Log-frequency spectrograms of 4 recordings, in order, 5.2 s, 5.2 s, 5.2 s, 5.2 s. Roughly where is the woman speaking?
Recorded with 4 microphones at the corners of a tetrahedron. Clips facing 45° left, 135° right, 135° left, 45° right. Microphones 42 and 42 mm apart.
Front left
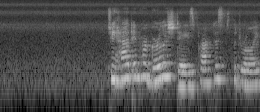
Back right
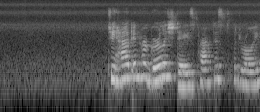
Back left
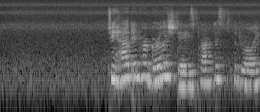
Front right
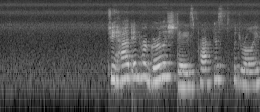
Right.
